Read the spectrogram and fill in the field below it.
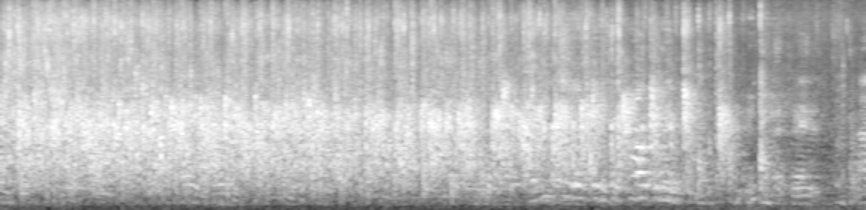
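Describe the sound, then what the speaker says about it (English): An audience applauds a guest being introduced at a live event, sustained dense clapping that gradually thins toward the end. "could y'all do me a huge favor with a big round of applause"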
